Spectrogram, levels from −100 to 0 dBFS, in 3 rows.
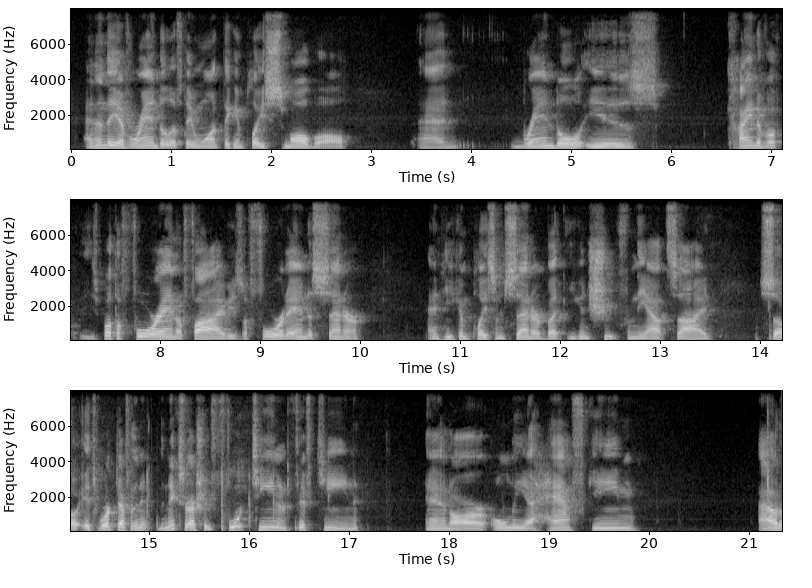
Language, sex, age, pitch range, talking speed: English, male, 20-39, 120-140 Hz, 185 wpm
